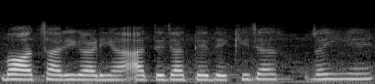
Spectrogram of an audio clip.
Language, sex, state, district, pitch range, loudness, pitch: Hindi, female, Uttar Pradesh, Lucknow, 215-235 Hz, -17 LUFS, 220 Hz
